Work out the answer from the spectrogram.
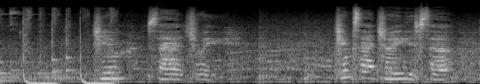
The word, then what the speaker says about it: Tsim Sha Tsui: Then we rode a bus going to, it's pronounced as Tsim Sha Tsui. Tsim Sha Tsui.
